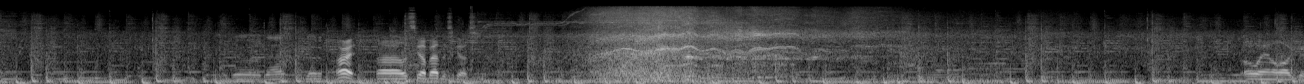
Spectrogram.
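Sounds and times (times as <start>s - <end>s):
background music: 0.0s - 13.0s
drone motors whining: 4.7s - 12.3s.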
